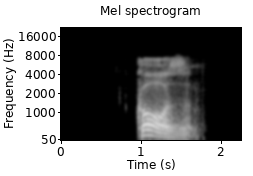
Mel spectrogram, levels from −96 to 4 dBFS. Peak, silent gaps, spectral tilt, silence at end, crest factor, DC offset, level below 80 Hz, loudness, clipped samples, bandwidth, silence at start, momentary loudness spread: -2 dBFS; none; -5 dB/octave; 0.6 s; 16 dB; under 0.1%; -60 dBFS; -14 LUFS; under 0.1%; 7.8 kHz; 0.95 s; 20 LU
